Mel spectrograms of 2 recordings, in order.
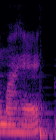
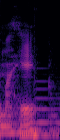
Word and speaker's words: Marais: Tem um bairro gay, que é o Marré, e que escreve Marais, mas pronuncia Marré.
